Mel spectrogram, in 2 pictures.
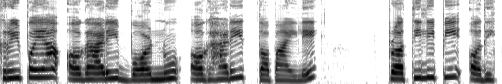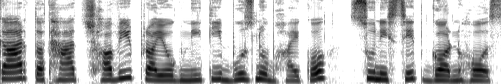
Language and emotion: Nepali, neutral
